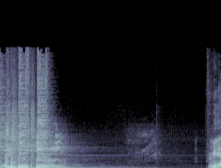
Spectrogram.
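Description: A band's final chord: a few last hits of drums and electric guitar in the first second, then the chord of guitar and bass rings out and fades away over the next two seconds.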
